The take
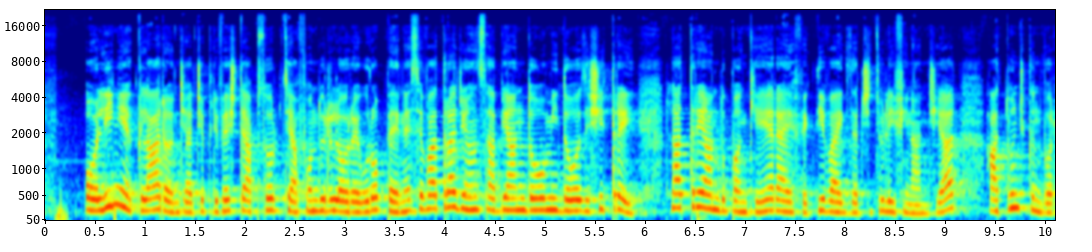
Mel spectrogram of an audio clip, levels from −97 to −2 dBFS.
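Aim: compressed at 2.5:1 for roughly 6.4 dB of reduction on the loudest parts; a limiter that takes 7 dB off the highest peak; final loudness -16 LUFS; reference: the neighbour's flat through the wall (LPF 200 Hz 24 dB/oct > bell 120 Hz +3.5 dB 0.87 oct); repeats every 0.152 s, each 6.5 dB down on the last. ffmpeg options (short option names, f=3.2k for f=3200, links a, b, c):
-af "acompressor=threshold=-26dB:ratio=2.5,alimiter=limit=-20dB:level=0:latency=1,lowpass=f=200:w=0.5412,lowpass=f=200:w=1.3066,equalizer=f=120:t=o:w=0.87:g=3.5,aecho=1:1:152|304|456|608|760|912:0.473|0.222|0.105|0.0491|0.0231|0.0109,volume=20dB"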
